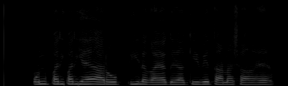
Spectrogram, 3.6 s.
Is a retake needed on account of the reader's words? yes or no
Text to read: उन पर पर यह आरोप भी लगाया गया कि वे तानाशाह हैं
no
